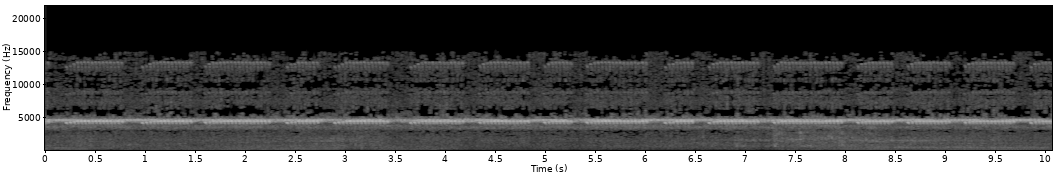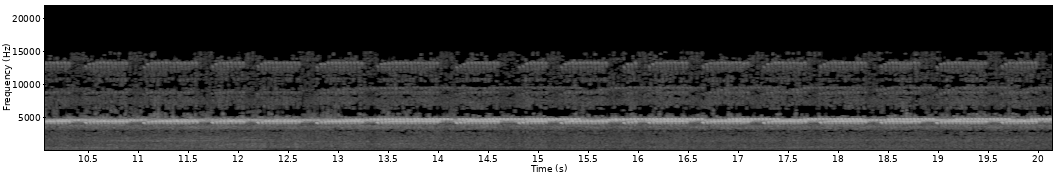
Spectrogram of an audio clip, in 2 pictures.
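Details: Nature sound of insects: an unbroken, piercing high trill with fast rhythmic pulsing for twenty seconds. Soft low murmurs and faint rustle lie beneath.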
